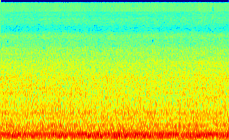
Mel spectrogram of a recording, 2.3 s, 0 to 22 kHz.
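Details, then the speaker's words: 2019 Proton Persona sedan, in-cabin, cruising about 140 km/h then full-throttle roll-on to about 5,500 rpm: strong steady low hum filling the cabin; suspected sedan body/large boot resonance, unconfirmed. "It's clear and it's not too bad, but there's still that humming sound. There's still that humming sound coming from the car."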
